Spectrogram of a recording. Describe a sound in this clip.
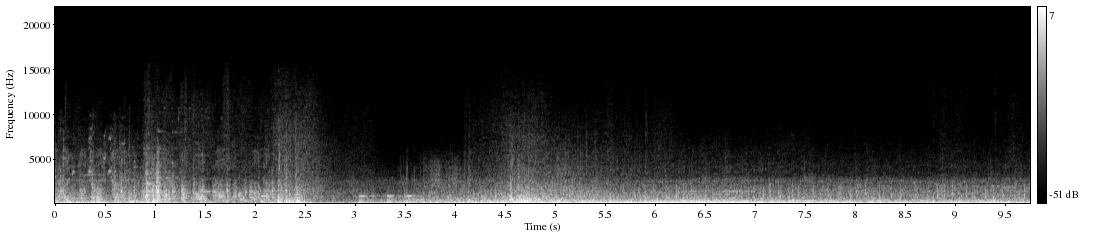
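A heavy weapon whooshes through the air in big swings.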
